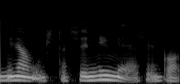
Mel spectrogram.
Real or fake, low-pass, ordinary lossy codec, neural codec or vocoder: fake; 7.2 kHz; none; codec, 44.1 kHz, 3.4 kbps, Pupu-Codec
